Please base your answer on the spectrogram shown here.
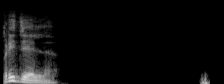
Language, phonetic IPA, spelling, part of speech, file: Russian, [prʲɪˈdʲelʲnə], предельно, adverb / adjective, Ru-предельно.ogg
- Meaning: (adverb) completely, utterly; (adjective) short neuter singular of преде́льный (predélʹnyj)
